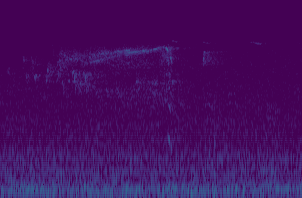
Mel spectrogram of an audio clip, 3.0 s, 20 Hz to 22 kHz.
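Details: Young barred owls being fed and learning to hunt at a local park in Polk County, Iowa, July 6, 2017; one drawn-out, airy screech rising in pitch, followed by a faint short rasp, with steady low background hum.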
